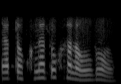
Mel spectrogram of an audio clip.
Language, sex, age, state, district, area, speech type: Bodo, female, 45-60, Assam, Kokrajhar, rural, conversation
